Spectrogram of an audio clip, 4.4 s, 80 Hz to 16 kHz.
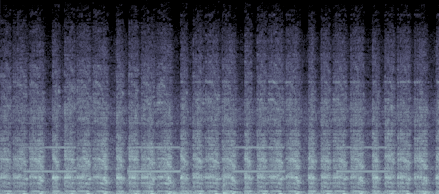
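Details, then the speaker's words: Honda Civic that sat about 10 years, with very varnished fuel and no fuel pump heard at key-on. Steady starter cranking with no firing; it turns over but won't start, and starter fluid or brake clean is to be sprayed into the intake. "all right so I'm going to I'm going spray some some brake clean in there starter fluid or something and see if it wants to hit at all so yeah it's not looking good"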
